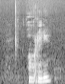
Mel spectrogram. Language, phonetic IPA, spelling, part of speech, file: Polish, [ˈɔrlʲi], orli, adjective, LL-Q809 (pol)-orli.wav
